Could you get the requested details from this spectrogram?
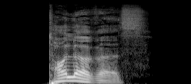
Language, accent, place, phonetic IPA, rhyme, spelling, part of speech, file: German, Germany, Berlin, [ˈtɔləʁəs], -ɔləʁəs, tolleres, adjective, De-tolleres.ogg
- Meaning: strong/mixed nominative/accusative neuter singular comparative degree of toll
